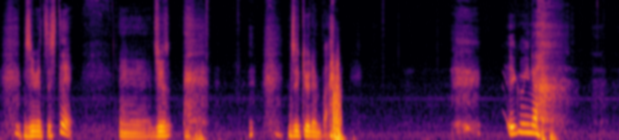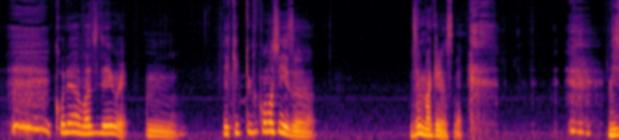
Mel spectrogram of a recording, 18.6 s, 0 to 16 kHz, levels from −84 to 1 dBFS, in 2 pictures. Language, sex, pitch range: Japanese, male, 105-170 Hz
